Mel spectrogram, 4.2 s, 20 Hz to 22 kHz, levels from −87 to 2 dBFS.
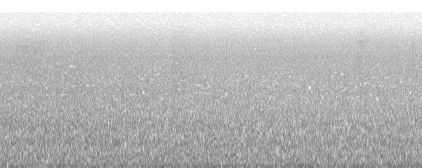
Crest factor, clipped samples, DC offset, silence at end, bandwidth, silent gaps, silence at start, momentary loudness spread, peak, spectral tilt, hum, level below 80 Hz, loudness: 14 dB; under 0.1%; under 0.1%; 0 s; 16.5 kHz; none; 0 s; 1 LU; -26 dBFS; -3 dB/octave; none; -48 dBFS; -38 LUFS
